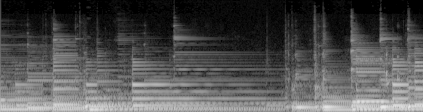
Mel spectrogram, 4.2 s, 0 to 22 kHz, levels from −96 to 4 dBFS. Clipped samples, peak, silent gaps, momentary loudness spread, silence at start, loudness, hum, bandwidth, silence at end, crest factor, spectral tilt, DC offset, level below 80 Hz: under 0.1%; 0 dBFS; none; 18 LU; 0 s; -16 LUFS; none; 9 kHz; 0 s; 16 dB; -9 dB/octave; under 0.1%; -36 dBFS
